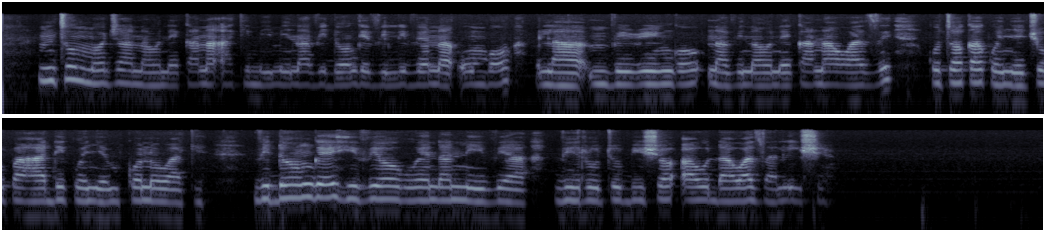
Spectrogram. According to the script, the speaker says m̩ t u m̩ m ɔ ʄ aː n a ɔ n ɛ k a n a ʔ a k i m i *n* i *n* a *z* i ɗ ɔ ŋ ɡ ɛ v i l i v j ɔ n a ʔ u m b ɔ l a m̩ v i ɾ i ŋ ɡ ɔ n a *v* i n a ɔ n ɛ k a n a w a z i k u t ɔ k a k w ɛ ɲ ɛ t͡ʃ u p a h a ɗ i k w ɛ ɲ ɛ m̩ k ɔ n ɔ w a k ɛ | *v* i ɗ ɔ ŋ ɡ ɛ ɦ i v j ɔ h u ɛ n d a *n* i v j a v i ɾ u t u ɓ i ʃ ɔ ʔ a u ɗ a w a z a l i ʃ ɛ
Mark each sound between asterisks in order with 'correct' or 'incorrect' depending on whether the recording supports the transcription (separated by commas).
incorrect, correct, incorrect, correct, correct, correct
